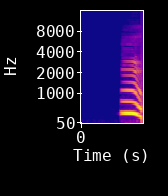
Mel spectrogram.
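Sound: big yawn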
